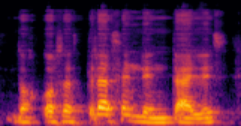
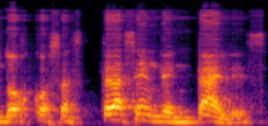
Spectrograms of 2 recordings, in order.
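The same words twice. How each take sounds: First: Said in the usual way. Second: Dos cosas trascendentales said slowly, each word weighed; slow emphasis. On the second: Shown as a demonstration. Teacher stressing the two key functions to students, slow and emphatic.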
